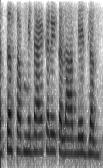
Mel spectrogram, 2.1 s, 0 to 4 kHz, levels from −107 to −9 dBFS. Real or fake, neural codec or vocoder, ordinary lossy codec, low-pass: real; none; Opus, 16 kbps; 3.6 kHz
